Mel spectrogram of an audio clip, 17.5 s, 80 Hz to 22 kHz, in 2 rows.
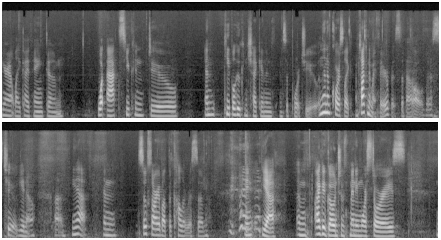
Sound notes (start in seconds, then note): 13.3 laughs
